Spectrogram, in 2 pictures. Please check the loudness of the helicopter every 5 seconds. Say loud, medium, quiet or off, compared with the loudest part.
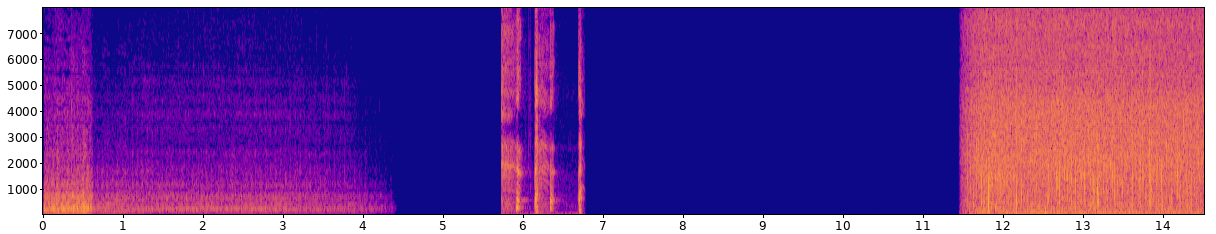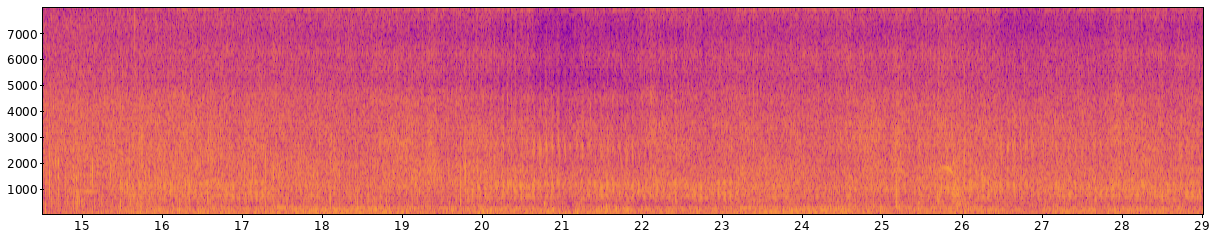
medium, off, off, loud, loud, loud.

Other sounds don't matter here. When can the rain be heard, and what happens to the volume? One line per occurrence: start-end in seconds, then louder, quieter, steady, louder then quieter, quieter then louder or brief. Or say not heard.
11.4-28.9 quieter.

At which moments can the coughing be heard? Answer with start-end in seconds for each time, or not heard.
5.7-6.8, 25.1-26.1.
